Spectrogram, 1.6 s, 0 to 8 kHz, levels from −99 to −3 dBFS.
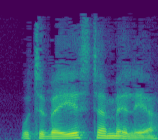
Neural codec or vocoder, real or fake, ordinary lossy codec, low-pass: codec, 16 kHz, 0.2 kbps, FocalCodec; fake; MP3, 32 kbps; 7.2 kHz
